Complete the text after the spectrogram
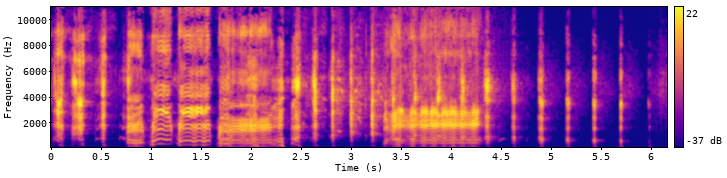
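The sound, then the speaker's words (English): A voice imitates a bleating goat while saying "P.O.P. holding it down", with shaky, wavering syllables, loud, then trails off into a run of short, breathy, evenly spaced bursts. “But the actual interview is funny because she sounds like a goat when she says P.O.P. holding it down.”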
